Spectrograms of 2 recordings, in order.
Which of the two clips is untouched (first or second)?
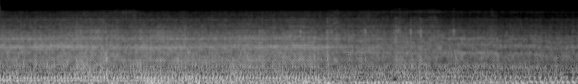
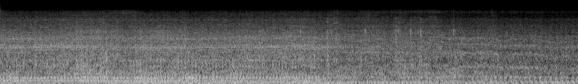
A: second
